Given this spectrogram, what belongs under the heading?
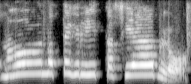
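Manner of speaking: aguda y mucho más suave, lenta; respuesta suave imitada. Retold or imitated. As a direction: se defiende bajito. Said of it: "si hablas fuerte". (quien habla fuerte se excusa en voz baja)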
